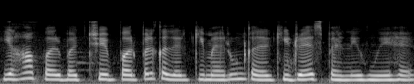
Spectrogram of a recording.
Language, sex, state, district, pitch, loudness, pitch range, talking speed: Hindi, female, Uttarakhand, Uttarkashi, 220 Hz, -15 LUFS, 210-235 Hz, 190 wpm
